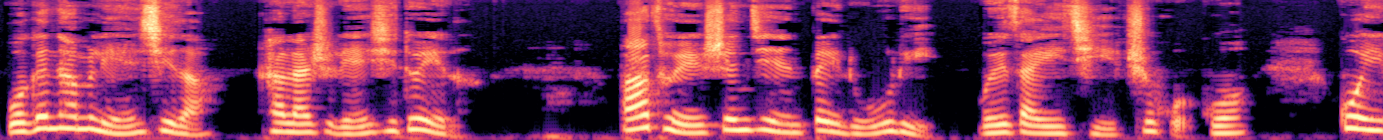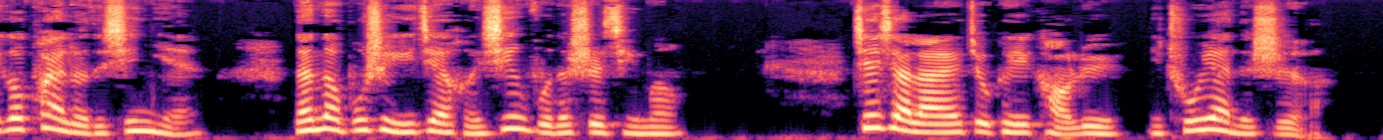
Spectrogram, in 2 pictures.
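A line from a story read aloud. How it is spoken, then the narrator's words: Smiling, persuading. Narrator (Chinese): 小野微笑着劝说道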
